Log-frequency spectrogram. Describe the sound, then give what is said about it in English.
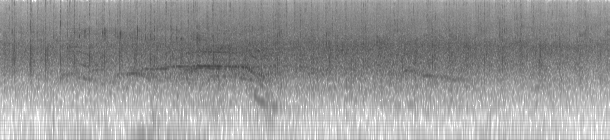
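An audience applauds a fiddler from Randolph County, West Virginia, with dense, even clapping that holds steady for about nine seconds with no voices. “It's got to be Woody Simmons, who I think is here in the audience tonight. I might give a hand to Woody.”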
